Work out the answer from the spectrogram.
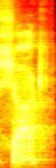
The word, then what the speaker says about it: XOC: our new limited edition xoc pronounced shock there are only two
